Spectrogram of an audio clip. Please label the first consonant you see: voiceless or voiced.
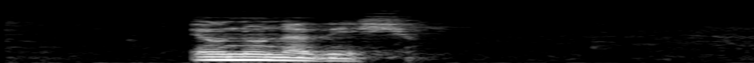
voiced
